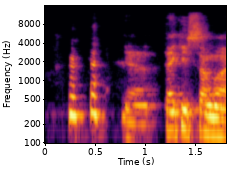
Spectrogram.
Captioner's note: laughs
